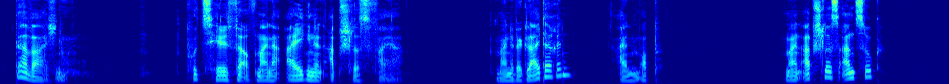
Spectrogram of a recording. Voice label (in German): Story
